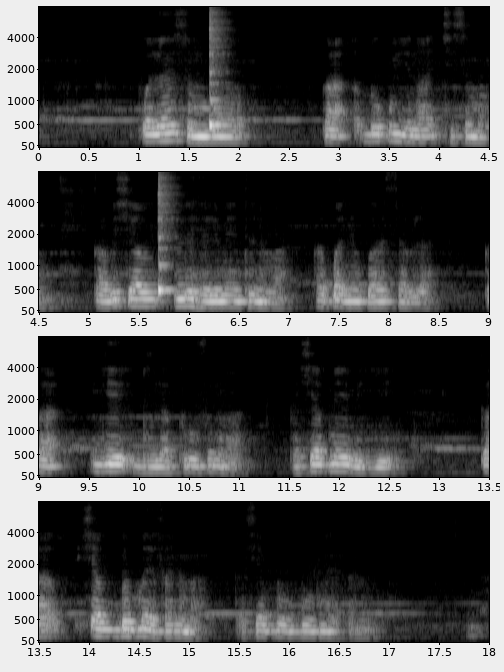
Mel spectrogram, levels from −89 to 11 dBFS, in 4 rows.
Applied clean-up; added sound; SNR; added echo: none; Cowbell; -1 dB; reverberation time 0.4 s.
